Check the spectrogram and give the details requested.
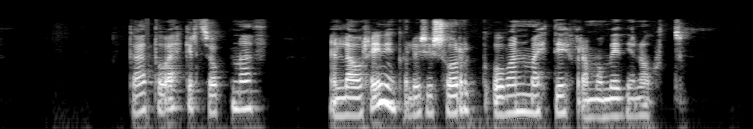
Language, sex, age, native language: Icelandic, female, 30-39, Icelandic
